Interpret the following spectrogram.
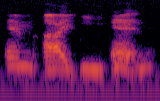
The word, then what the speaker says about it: Mine: So, you'll get characters, like Tatsumi, his name's Set, but then you got mine, which is spelled Mine, but it's actually pronounced Mien.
